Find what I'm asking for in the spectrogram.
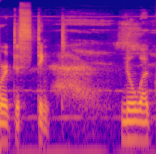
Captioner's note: eerie Whispers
